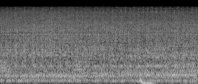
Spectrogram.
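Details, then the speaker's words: Freshly rebuilt Toyota 4A-GTE for an AE86 (new 8.9:1 OEM pistons, rings, bearings, oil pump) on first break-in run: loud, busy idle with fast light clicky chatter on top; valvetrain ticking attributed to the light oil. "sounds pretty clicky because of the light oil of course but don't go away"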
